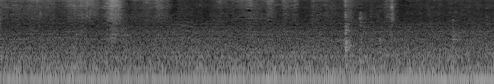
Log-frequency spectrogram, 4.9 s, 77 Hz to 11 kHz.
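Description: Steady low rumble and hum inside the cabin of an E3 series shinkansen running, with a few faint ticks.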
